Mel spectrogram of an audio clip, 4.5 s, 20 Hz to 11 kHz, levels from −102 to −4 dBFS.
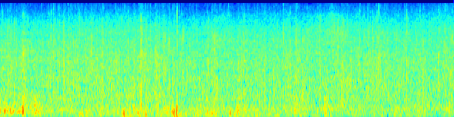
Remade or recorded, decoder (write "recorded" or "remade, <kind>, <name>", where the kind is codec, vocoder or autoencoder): remade, vocoder, Vocos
